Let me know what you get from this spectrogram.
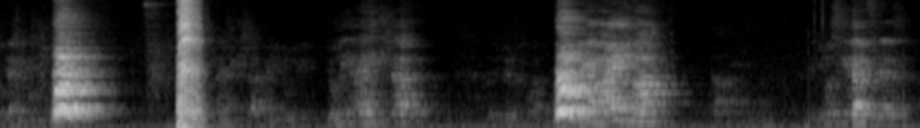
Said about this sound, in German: Der Hund ist wahnsinnig aufgeregt.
